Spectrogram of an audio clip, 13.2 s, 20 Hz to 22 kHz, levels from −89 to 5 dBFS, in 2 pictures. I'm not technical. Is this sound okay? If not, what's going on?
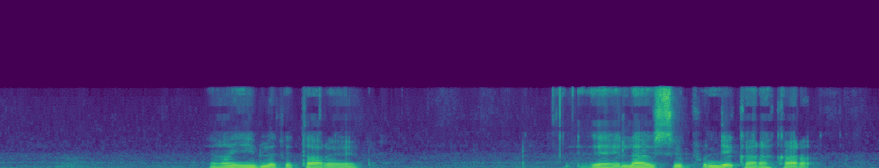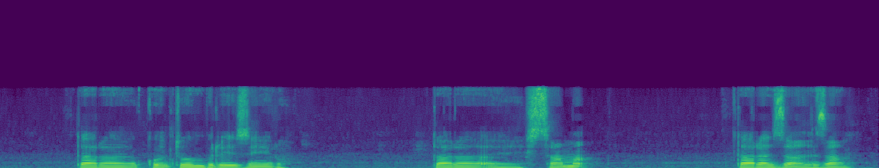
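No. The whole recording carries the marks of Nellymoser compression, likely from the old Flash microphone codec, which squeezed sound into small blocks with very few bits. The damage is plainly audible throughout: the speech has a rough, hissy haze around it and a smeared, underwater feel, because quiet parts of the sound were replaced with filler noise. Nothing is present above about 10.6 kHz, so the top sparkle is missing as well.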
